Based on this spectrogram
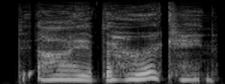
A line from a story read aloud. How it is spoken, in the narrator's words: Lauren whispered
